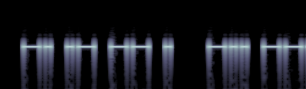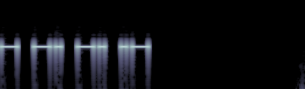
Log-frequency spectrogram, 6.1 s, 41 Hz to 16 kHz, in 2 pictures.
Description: Morse code, heard as a keyed tone, about 22 wpm, 700 Hz. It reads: NAME DONNA
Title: Practice QSO - Exchange 1 - Beginning - 22wpm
